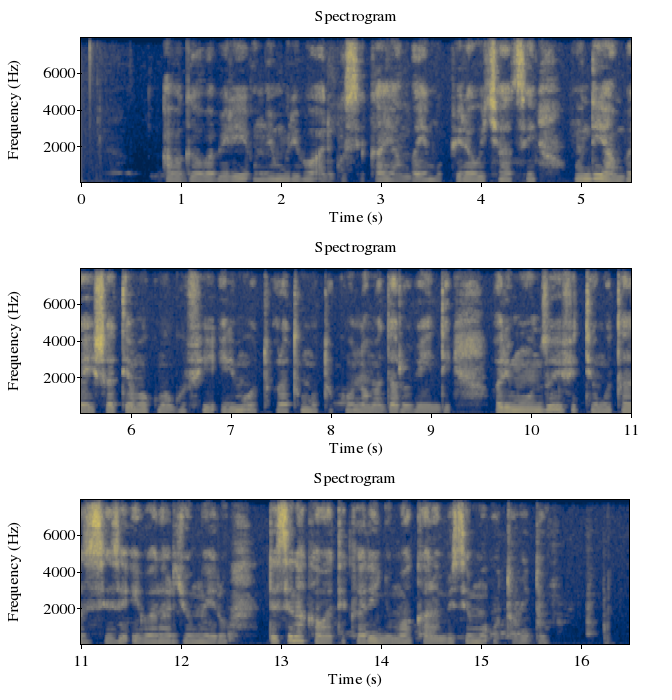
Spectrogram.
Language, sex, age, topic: Kinyarwanda, female, 18-24, finance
